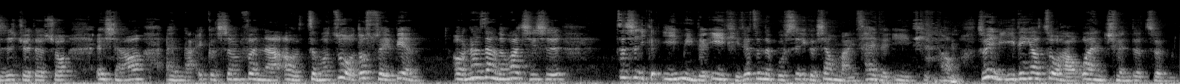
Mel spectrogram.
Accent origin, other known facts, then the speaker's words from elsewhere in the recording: Taiwan; 因为其实我们台湾人是非常欢迎香港人过来的，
